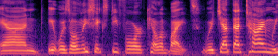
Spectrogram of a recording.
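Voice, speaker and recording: In a very clean recording with a silent background, a woman with an unremarkable speaking voice talks at a moderate pace, medium in pitch and with ordinary pitch variation. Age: 60s. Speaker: drone pilot and video business owner. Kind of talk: presentation.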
